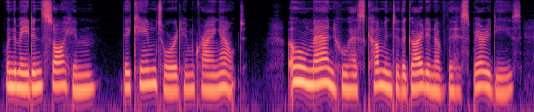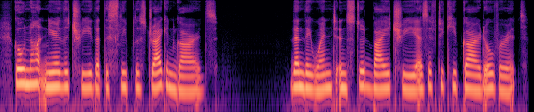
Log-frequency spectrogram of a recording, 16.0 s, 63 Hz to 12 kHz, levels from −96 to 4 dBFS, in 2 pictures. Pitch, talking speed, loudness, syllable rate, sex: 195 Hz, 175 wpm, -18 LUFS, 4.4 syllables/s, female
